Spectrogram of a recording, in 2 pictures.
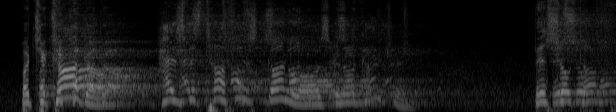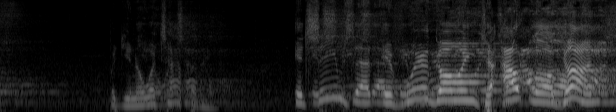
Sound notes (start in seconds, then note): none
